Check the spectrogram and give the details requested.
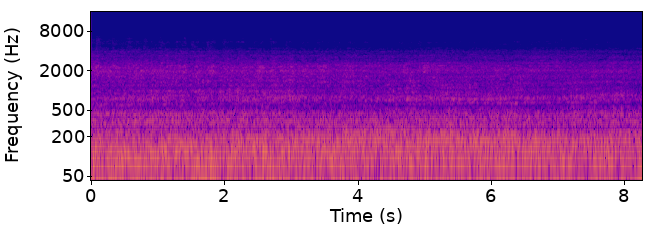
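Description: Freight train of loaded covered hopper cars rolling steadily past: a continuous rumble of steel wheels on rail.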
